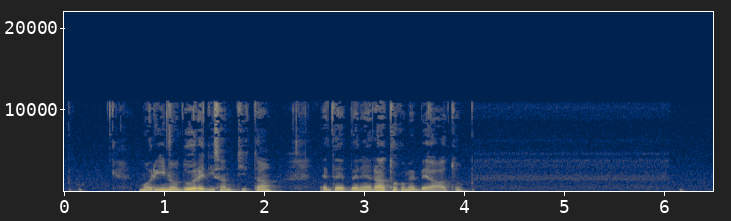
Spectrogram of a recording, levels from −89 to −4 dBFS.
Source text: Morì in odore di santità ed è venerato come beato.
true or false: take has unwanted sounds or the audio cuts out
false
